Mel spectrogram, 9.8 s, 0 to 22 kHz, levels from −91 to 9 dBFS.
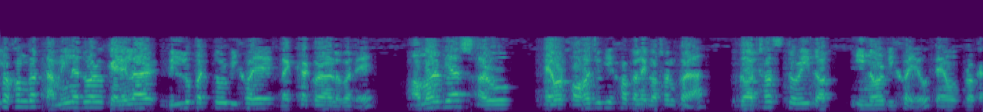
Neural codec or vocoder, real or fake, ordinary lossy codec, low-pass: none; real; AAC, 32 kbps; 5.4 kHz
